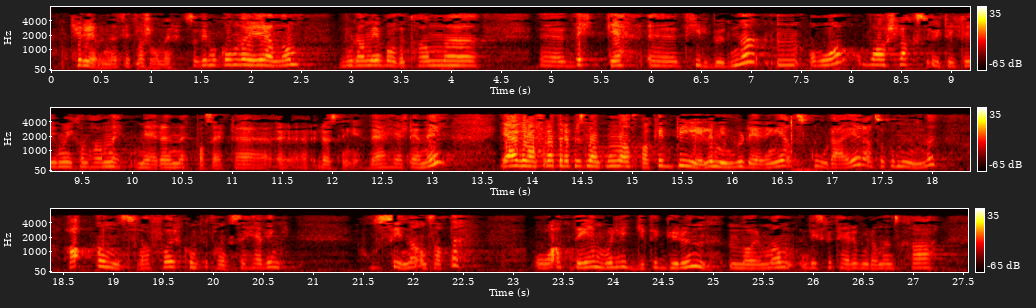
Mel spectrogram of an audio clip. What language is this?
Norwegian Bokmål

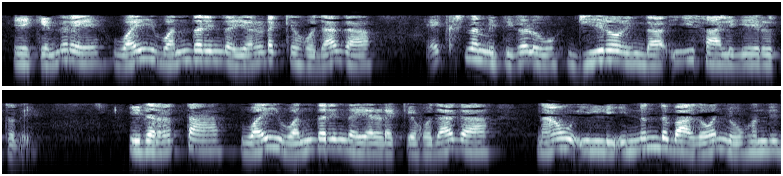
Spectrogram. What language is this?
Kannada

